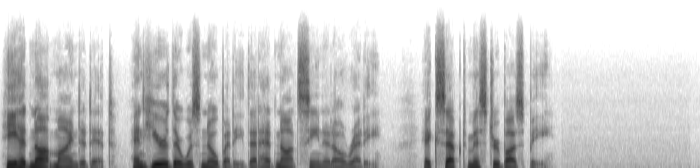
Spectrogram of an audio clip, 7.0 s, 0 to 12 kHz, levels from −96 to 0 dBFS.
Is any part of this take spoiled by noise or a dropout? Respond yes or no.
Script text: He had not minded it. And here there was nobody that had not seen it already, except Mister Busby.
no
